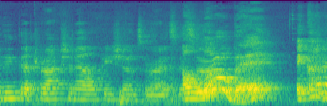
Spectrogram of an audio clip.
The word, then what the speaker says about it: psoriasis: One is psoriasis. Psoriasis. Yeah, I know you want to say psoriasis Because it's got that P right there. The P is silent.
